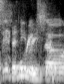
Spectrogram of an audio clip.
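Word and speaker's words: Sidney Reso: But today we're going to talk about Sidney Riso. Is that how you say his name? Yes, Sidney Riso.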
